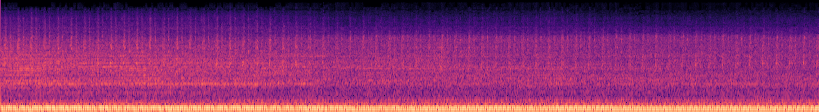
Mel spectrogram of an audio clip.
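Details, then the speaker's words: Ford AU engine's first start after the harmonic balancer went on, before the reseal and new water pump: deep, steady idle with an even low rumble and no knocks or misses, sounding all right and healthy. "sounds all right sounds like an engine number one damn good"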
